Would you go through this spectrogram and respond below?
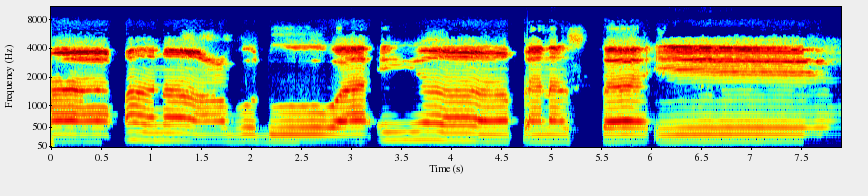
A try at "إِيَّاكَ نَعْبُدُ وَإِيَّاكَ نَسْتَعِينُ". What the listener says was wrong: মাশাআল্লাহ ভাই, দেখেন আপনি বুদু একটু টান দিয়ে ফেলেছেন। কোনোটাই টান হবে না কিন্তু, এই ইয়া ছাড়া। ইয়াকা না'বুদু ওয়া ইয়াকা নাস্তাঈন।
